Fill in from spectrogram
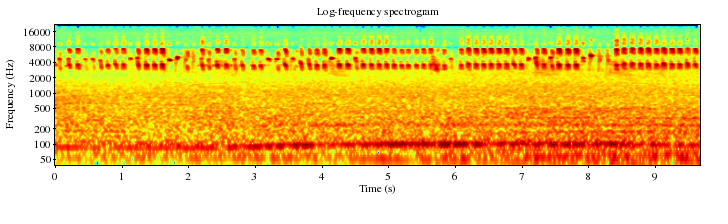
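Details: Downy woodpecker (Dryobates pubescens) nestling begging while fed by its father: continuous high, buzzy chatter of rapid chirps in bursts over a low hum; yard in Lethbridge, Alberta, Canada, 12 July 2026.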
